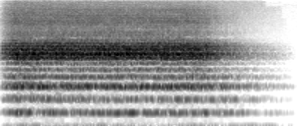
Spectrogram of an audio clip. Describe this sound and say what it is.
CHOIR OOOH
choral, singing, gospel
